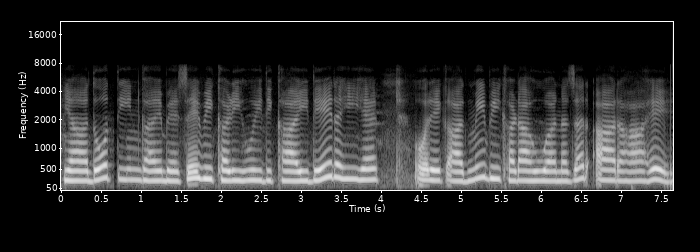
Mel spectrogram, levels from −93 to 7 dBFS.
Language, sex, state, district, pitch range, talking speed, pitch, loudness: Hindi, female, Rajasthan, Jaipur, 230-255 Hz, 170 wpm, 235 Hz, -12 LUFS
